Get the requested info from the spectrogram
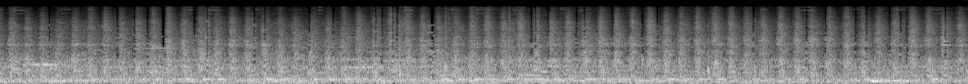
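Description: Amusement-park railroad train running along its track, heard from an open car behind the locomotive: a steady, loud running noise with a low hum.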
